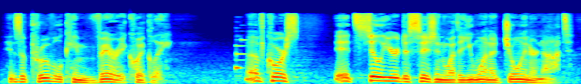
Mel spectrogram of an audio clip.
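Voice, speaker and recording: An actor playing a calm adult man in a game who recruits someone into a secret group, speaking in a measured, reassuring way. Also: medium pitch, faint music behind. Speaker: game character. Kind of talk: game voice acting.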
